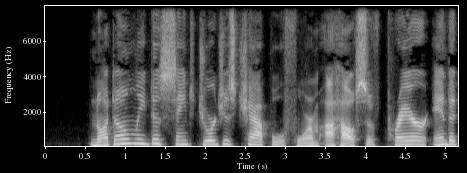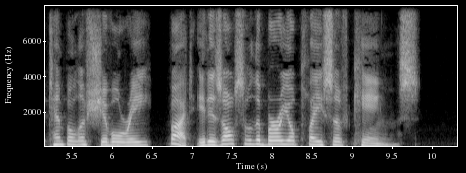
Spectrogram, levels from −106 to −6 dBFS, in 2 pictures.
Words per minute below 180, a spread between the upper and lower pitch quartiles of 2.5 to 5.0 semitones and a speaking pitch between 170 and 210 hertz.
Yes: average, 145 wpm; average, 4.4 semitones; high, 190 Hz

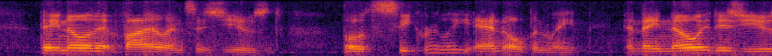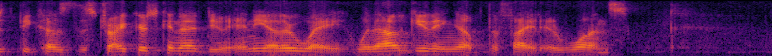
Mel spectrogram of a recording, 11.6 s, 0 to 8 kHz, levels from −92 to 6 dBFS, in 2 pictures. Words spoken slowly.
No: average, 165 wpm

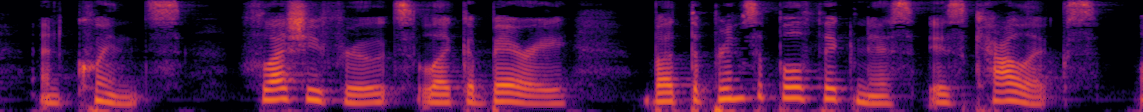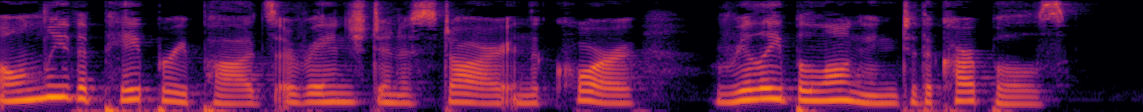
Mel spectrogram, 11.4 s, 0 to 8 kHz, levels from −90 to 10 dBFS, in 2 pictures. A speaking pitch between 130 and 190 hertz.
Yes: medium, 185 Hz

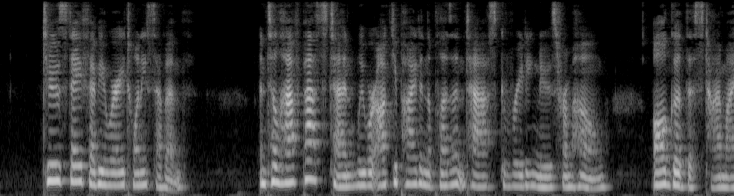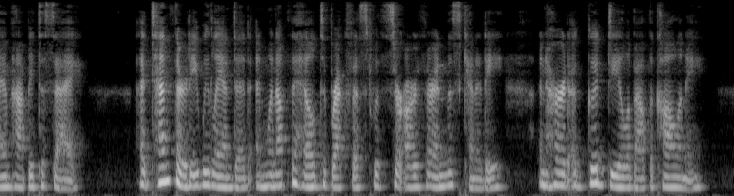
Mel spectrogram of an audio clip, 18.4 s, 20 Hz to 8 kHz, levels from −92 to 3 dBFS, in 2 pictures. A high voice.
No: medium, 175 Hz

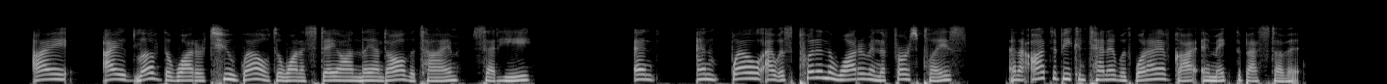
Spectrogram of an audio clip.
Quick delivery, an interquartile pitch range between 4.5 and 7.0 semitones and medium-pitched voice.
No: fast, 210 wpm; average, 4.8 semitones; high, 205 Hz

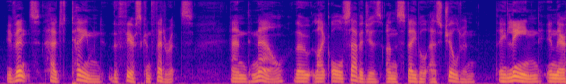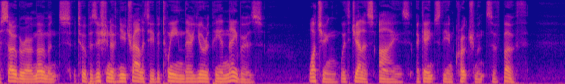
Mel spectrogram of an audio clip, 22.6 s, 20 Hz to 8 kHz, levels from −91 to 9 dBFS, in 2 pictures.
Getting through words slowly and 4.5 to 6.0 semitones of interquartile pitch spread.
No: slow, 105 wpm; average, 2.7 semitones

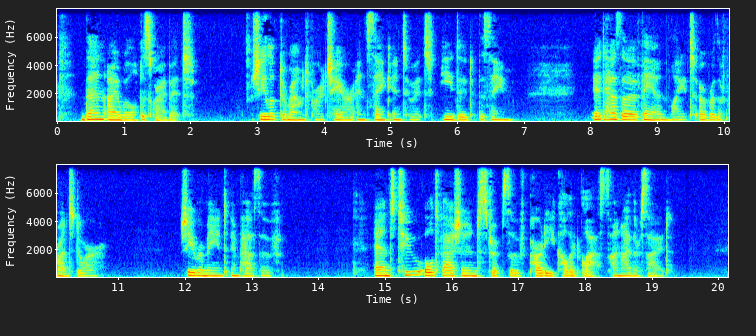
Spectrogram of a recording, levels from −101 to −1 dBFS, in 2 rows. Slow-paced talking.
Yes: slow, 125 wpm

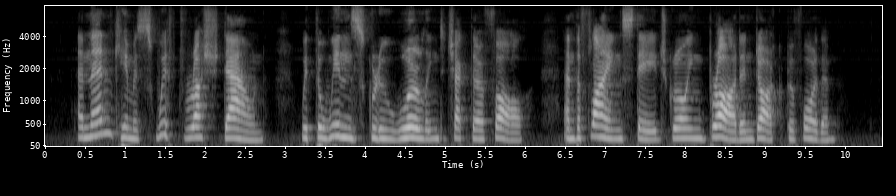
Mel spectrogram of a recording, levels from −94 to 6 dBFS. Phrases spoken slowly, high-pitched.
No: average, 150 wpm; high, 205 Hz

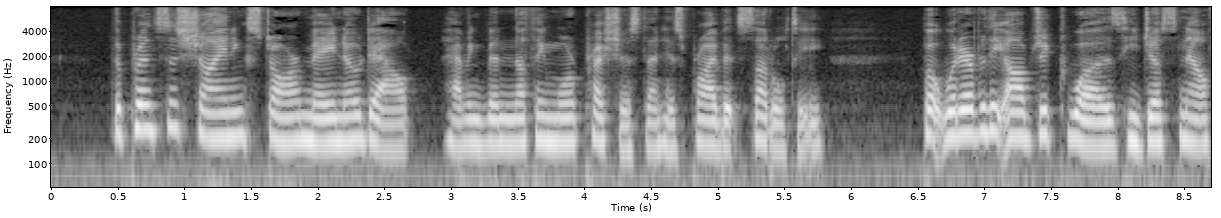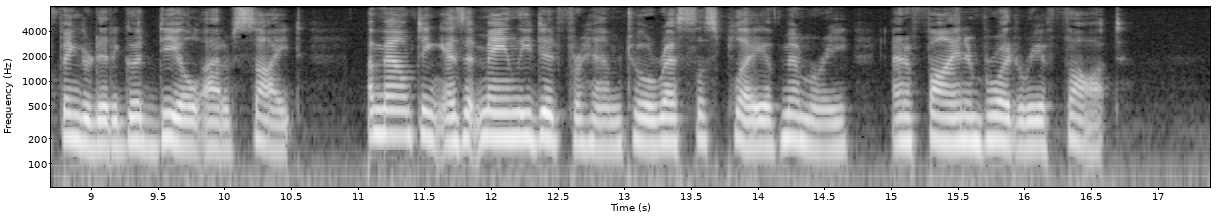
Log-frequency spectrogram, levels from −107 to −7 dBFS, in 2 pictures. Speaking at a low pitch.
No: medium, 180 Hz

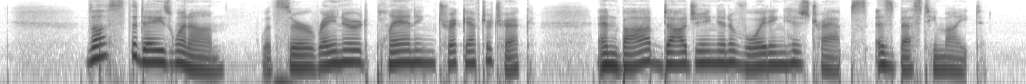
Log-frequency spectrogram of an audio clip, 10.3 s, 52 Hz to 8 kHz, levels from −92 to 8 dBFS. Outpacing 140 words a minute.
No: slow, 135 wpm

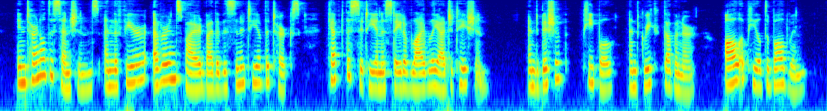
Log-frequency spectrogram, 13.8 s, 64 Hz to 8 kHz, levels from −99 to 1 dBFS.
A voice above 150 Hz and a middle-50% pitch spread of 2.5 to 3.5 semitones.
No: high, 190 Hz; average, 4.3 semitones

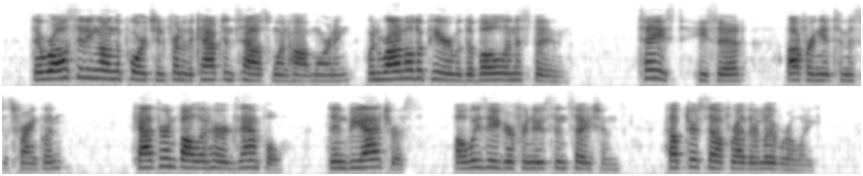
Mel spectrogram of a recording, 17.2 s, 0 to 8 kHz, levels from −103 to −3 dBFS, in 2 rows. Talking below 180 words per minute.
Yes: average, 170 wpm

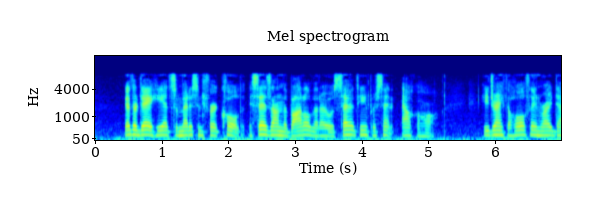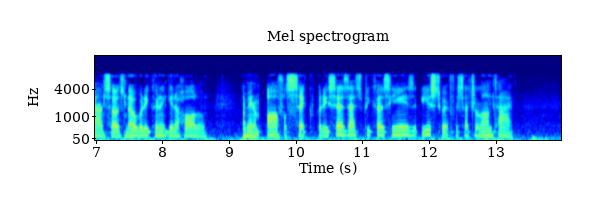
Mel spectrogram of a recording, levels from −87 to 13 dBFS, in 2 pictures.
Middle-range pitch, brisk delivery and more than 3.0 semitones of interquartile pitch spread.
No: medium, 150 Hz; fast, 240 wpm; narrow, 2.6 semitones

